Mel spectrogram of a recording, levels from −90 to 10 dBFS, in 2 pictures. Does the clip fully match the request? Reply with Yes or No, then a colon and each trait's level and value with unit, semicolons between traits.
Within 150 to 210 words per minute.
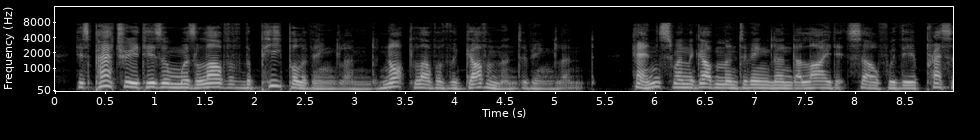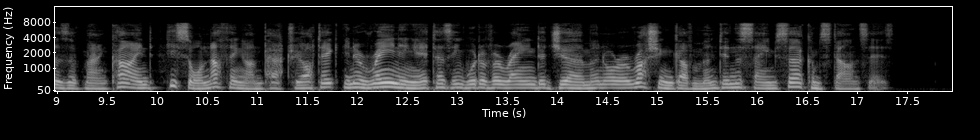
Yes: average, 170 wpm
